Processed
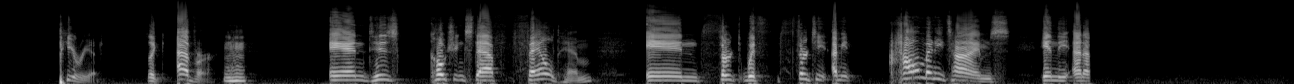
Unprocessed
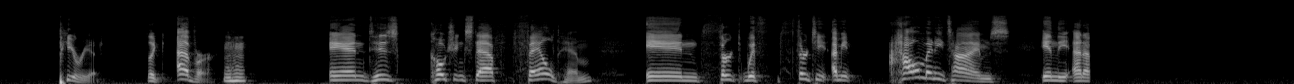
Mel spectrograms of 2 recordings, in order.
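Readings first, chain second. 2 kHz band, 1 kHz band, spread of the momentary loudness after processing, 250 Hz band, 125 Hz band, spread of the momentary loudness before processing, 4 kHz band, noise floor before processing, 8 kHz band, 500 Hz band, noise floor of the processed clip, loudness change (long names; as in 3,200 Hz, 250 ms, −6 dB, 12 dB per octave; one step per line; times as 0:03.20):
+6.0 dB, +6.0 dB, 17 LU, +4.0 dB, +3.5 dB, 14 LU, +5.5 dB, −71 dBFS, +7.0 dB, +5.5 dB, −70 dBFS, +5.5 dB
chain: automatic gain control gain up to 9 dB
harmonic generator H 6 −23 dB, 7 −26 dB, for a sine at −1 dBFS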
